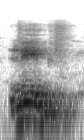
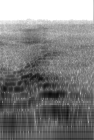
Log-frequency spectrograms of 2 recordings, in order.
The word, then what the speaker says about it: live: verb যেহেতু এল আইভি একটা verb চিনি এখানে উচ্চারণটা হবে লিভ লিভ লিভ তো এল আইভি যদি নাউন এডজেক্টিভ এডভার্ব হিসেবে ব্যবহৃত হয় তখন উচ্চারণ হবে লাইভ আর যদি ভার্ব হিসেবে ব্যবহৃত হয় তখন উচ্চারণ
